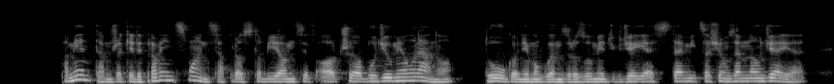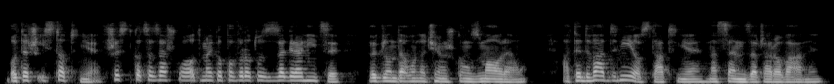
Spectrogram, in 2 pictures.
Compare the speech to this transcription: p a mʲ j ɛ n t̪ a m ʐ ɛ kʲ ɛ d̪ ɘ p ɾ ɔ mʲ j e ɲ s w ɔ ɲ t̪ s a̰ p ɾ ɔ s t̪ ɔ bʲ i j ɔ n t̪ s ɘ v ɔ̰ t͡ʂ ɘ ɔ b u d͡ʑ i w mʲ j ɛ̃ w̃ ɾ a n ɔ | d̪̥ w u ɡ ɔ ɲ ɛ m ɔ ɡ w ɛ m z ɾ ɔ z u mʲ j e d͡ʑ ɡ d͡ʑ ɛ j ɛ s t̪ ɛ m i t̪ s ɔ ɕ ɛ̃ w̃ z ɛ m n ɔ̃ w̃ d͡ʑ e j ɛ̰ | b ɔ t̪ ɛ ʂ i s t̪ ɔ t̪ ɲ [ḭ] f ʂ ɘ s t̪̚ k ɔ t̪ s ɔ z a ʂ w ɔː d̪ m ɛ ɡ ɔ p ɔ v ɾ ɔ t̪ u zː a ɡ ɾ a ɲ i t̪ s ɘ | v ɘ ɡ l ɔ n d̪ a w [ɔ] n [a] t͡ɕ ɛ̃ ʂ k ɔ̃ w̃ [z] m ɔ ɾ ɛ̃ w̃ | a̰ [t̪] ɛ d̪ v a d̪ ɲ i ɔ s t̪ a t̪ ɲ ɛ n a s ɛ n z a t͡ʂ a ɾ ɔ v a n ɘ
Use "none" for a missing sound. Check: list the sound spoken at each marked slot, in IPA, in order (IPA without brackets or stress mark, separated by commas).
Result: ɛ̰, ɔ, a, z, t̪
